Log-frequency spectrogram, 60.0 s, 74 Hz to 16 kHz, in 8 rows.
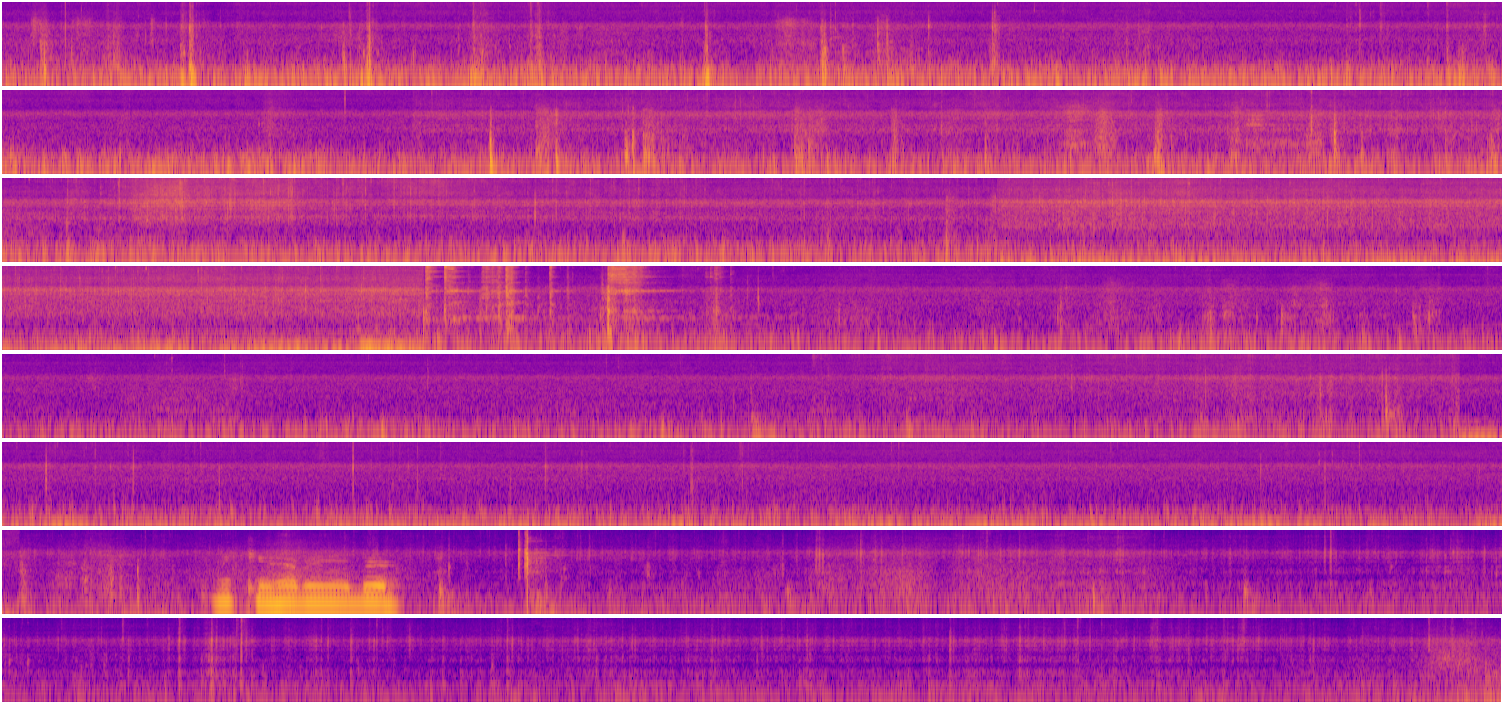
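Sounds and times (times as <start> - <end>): campfire crackling and popping: 0.0 - 59.9
frying pan sizzling: 0.0 - 59.9.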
